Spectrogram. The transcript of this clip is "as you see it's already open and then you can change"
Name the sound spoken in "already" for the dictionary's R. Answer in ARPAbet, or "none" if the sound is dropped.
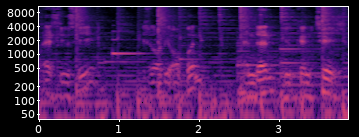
none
